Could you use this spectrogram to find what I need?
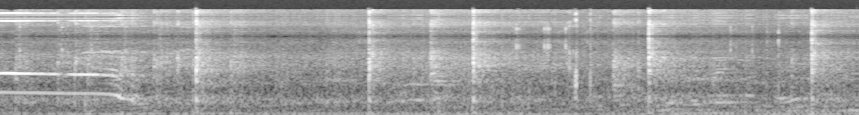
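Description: Paintball guns fire in quick, sharp pops nearby.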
